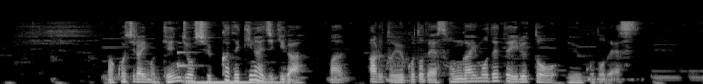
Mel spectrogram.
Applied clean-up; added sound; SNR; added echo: classical method Wiener filter.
